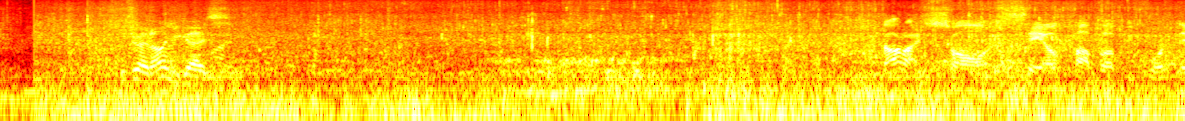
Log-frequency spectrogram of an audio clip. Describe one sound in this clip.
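An outboard engine hums steadily.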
